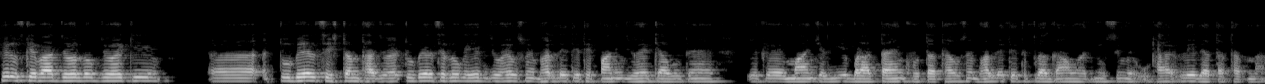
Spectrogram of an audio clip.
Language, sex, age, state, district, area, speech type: Hindi, male, 30-45, Uttar Pradesh, Prayagraj, urban, spontaneous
